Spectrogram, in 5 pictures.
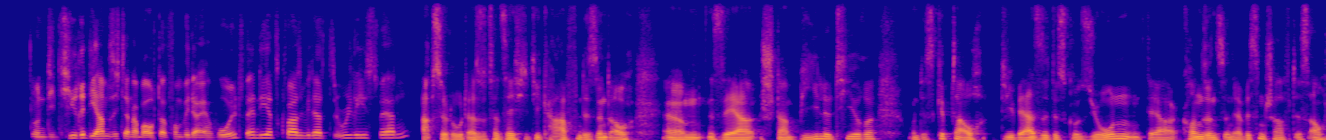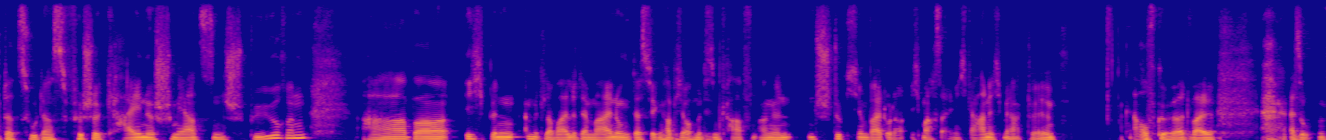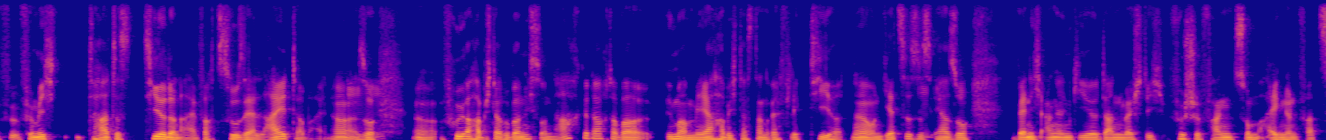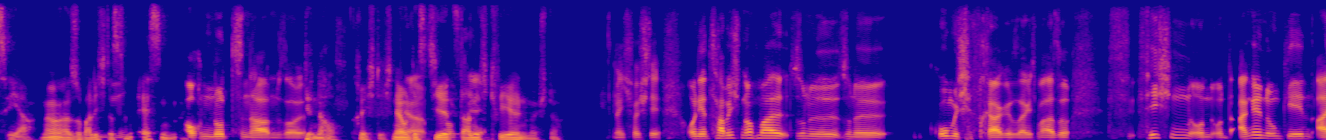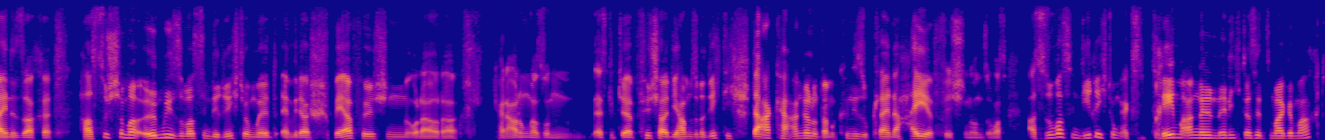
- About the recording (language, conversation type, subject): German, podcast, Was ist dein liebstes Hobby?
- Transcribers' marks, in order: in English: "released"; exhale; laughing while speaking: "komische Frage"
